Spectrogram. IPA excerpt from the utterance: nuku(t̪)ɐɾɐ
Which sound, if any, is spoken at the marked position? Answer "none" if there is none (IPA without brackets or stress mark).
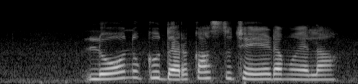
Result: d̪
